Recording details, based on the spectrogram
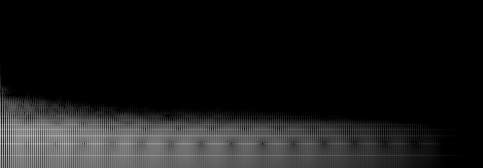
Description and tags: First octave note.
